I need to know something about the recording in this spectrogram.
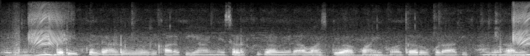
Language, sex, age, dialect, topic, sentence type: Hindi, female, 25-30, Marwari Dhudhari, banking, statement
